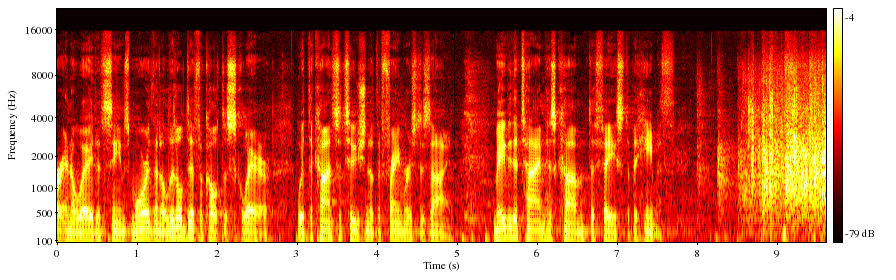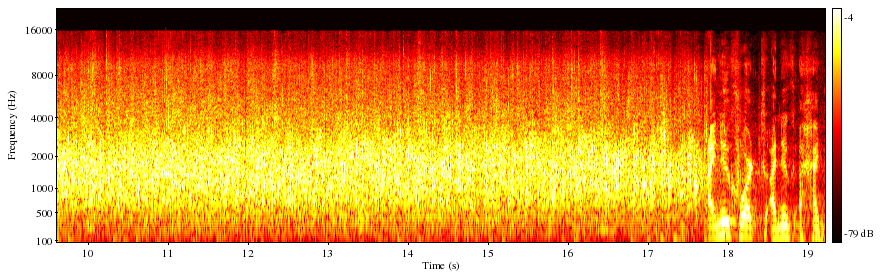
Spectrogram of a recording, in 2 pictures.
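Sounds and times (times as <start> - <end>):
speech: 0.0 - 8.4, 17.8 - 19.2
audience applause: 8.3 - 18.1.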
